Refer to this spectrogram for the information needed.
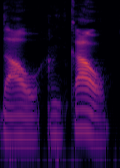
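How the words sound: The o vowels become an ow diphthong.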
